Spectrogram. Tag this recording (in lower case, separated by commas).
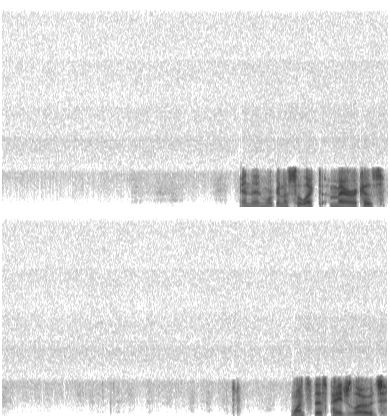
speech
